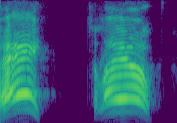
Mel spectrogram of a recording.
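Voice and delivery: very high, shrill, loud yell. Calling out to a party member in character: yelling. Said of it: "I yell out".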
